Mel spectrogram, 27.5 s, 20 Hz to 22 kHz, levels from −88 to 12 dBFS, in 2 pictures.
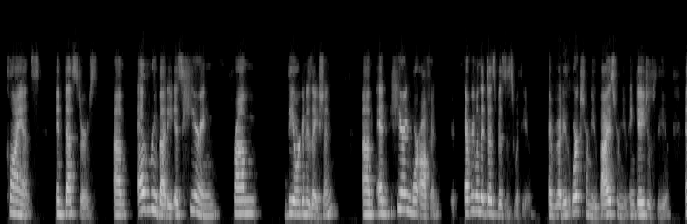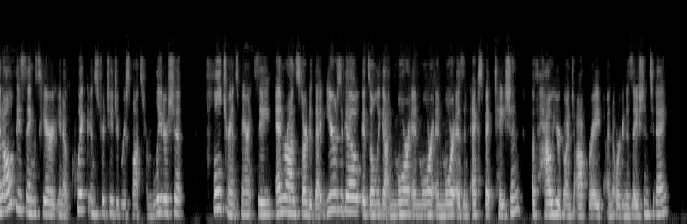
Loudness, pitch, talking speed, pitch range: -19 LUFS, 210 Hz, 155 wpm, 195-240 Hz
